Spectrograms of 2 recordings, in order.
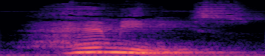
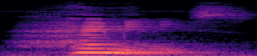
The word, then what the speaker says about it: Géminis: It can also sound like an H when it's followed by an E or an I. Look at these examples, like Géminis. You guys say in English Gemini, we say Géminis.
